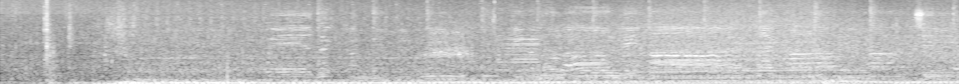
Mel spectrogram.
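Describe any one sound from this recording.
A car engine rumbles steadily as the car drives along.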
